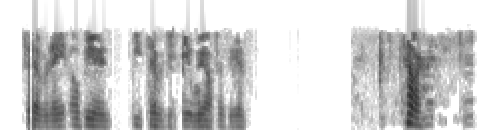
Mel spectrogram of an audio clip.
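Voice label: Police Department North Dispatch, scanner; Regional Wireless Cooperative (RWC) - Simulcast H- Scottsdale; Scottsdale PD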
